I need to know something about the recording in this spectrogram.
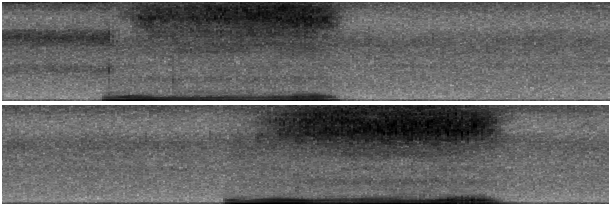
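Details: Norwegian Forest Cat napping: two long, buzzy snoring breaths about four seconds apart, with quiet pauses between.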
